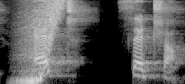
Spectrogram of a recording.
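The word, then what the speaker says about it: et cetera: सी ई टी ई आर ए जिसे अक्सर गलत प्रोनाउंस कैसे किया जाता है? एक्सट्रा करके बट इट्स नॉट एक्सट्रा इट्स एट सेट्रा एटसेट्रा all right तो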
